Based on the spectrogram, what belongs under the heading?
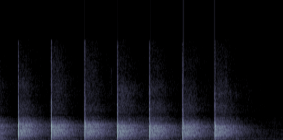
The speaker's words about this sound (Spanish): ¿Cuántos dicen amén? Dale un fuerte aplauso a aquel que vive por siempre.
